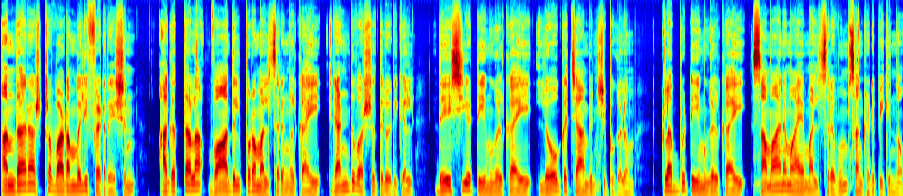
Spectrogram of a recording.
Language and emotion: Malayalam, neutral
